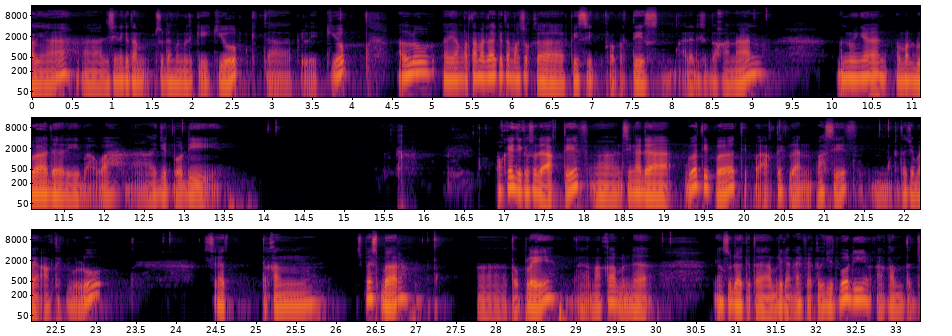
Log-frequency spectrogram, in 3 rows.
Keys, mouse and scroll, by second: 3.9 click, 9.1 click, 20.4-22.1 drag, 24.0 click, 27.2 space, 29.1 space, 30.1 click, 32.8 space.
